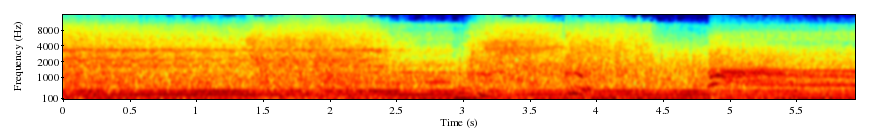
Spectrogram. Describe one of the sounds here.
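Blaster shots fire and explode.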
